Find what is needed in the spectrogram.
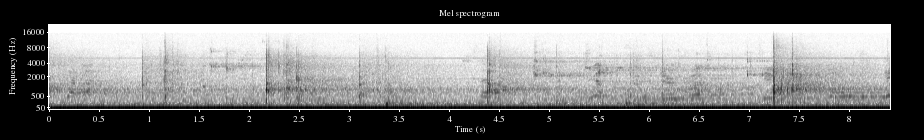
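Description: Badminton racket strikes on a shuttlecock: sharp cracks one to two seconds apart, the loudest near the end, with short high squeaks of shoes on the court mat in between and steady arena hum and voices behind.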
